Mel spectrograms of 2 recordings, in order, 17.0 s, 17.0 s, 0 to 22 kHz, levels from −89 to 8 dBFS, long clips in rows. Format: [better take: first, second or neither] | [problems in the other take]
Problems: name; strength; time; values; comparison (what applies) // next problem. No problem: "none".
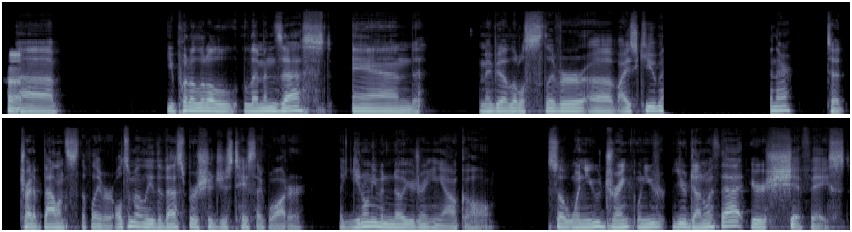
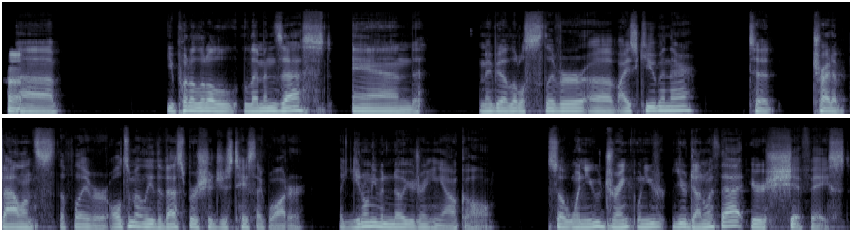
second | audio freezing; at 6.5 s for 1 s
